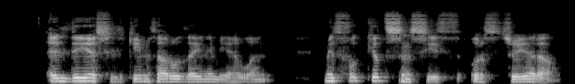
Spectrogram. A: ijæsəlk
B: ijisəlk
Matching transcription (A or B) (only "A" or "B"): A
